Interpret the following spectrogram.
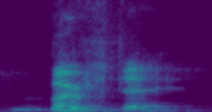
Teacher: Now, there is a deception to that rule, and that is the word birthday. So you got the TH in the middle there, but it makes a F sound.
